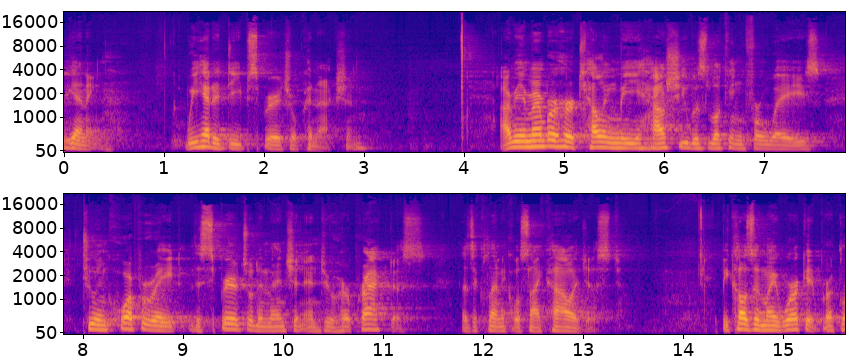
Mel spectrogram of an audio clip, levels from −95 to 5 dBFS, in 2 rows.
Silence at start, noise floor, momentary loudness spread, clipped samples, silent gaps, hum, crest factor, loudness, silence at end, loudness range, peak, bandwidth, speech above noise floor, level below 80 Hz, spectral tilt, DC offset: 0 s; -60 dBFS; 17 LU; under 0.1%; none; none; 22 dB; -22 LUFS; 0 s; 7 LU; 0 dBFS; over 20 kHz; 38 dB; -68 dBFS; -5 dB/octave; under 0.1%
